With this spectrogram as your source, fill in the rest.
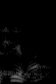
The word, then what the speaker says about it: jihad: Existe jihá, é jihá, a pronúncia certa é jihá.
